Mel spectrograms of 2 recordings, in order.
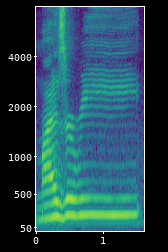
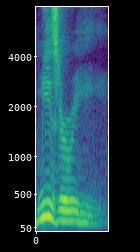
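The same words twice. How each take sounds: First: "Misery" drawn out slowly as "MAI-zeri", higher, long AI sound; wrong pronunciation. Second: "misery" with a short I, "MI-zeri"; correct pronunciation. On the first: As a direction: stretch "Misery" with a long AI, the rejected way. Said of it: "Ia dar mais trabalho". ("Misery" lento e mais agudo, com I pronunciado AI, do jeito errado) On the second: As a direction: say "misery" plainly with I as in "miss". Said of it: "o I então muda pra I". ("misery" com I curto, do jeito certo) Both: Shown as a demonstration.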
